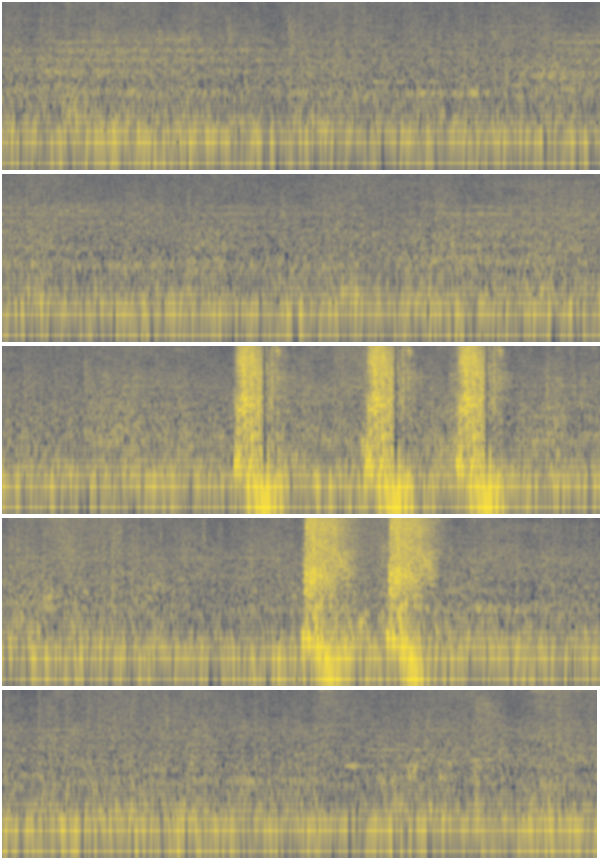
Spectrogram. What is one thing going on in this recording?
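Water splashes underfoot.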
